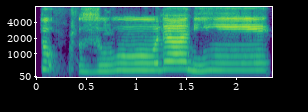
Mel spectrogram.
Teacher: This is Hamza Sakin. So we will do a slight jerk.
